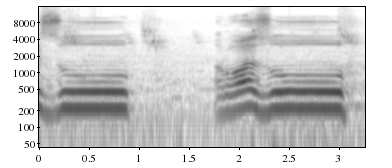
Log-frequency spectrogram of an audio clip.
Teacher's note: वाव मद्दा है, इस वजह से इसको भी एक अलिफ के बराबर खींच कर पढ़ेंगे।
